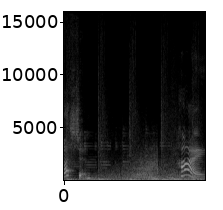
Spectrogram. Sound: sound wave

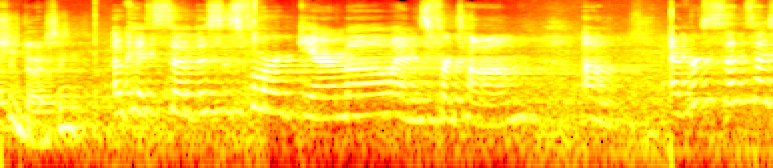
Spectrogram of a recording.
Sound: voiceover

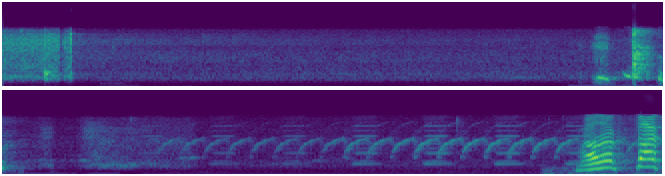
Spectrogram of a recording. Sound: coughing

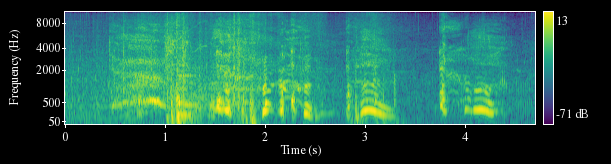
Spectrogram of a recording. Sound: both gasping and coughing

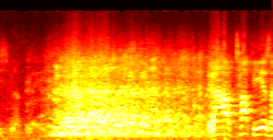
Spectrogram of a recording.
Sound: audience Laughing

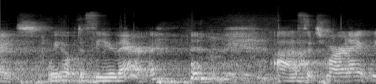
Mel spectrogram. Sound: laughs

